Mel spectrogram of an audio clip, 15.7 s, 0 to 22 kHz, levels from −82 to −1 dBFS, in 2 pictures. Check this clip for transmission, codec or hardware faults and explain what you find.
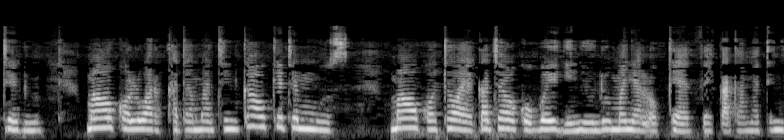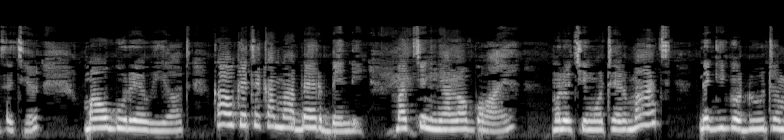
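One codec fault runs through the whole clip. HE-AAC compression, throughout: the treble up to about 11.1 kHz, with nothing above it, is likely rebuilt from copied lower bands, which fits a very low bitrate near 12 kbps, so sibilants sound gritty and metallic.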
